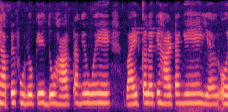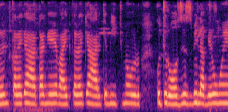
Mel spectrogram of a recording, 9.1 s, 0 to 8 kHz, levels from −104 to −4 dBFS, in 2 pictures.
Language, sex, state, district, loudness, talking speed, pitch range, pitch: Hindi, female, Bihar, Lakhisarai, -23 LUFS, 235 wpm, 230-250 Hz, 245 Hz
